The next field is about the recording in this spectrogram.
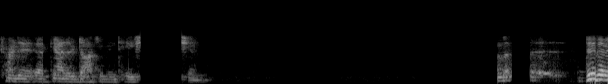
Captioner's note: static interruption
